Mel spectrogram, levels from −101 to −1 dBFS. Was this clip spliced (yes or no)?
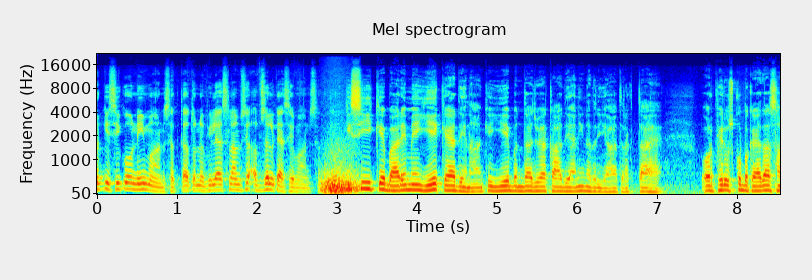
yes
